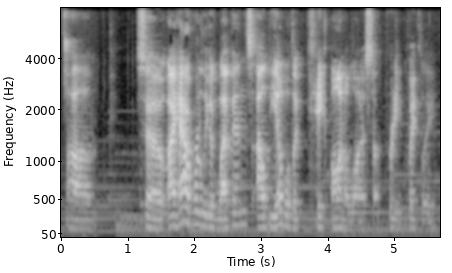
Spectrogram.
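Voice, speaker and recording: A man's voice: mid-range voice, normal speed, pushed and bright, faint music behind. A young man chatting casually on a gaming stream, rambling and teasing his friend, full of fillers and restarts.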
